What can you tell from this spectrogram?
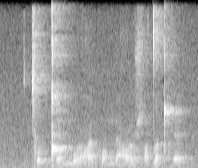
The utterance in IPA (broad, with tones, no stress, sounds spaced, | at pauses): ǀ o˥ ǃ ɛ˧ m o˥˩ ʕ ə˧ p ɒ˩˥ m ɛ˩ ʕ o˥˩ ʃ ə˩˥ dˤ ə˥˩ ɖʱ ɛ˥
